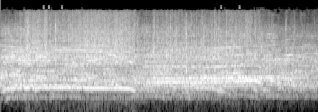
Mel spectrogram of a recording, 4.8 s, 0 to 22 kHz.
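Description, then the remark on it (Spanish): A crowd of fans cheers loudly in a gym in a small town in Alaska as 17-year-old swimmer Lidia Jacobi wins the women's 100 metres breaststroke, a dense, sustained roar filled with high-pitched shrieks and whoops that rise and fall without a break for several seconds. “mostraron a una multitud de aficionados en un gimnasio en una pequeña ciudad de Alaska cuando la nadadora de 17 años Lidia Jacobi ganó los 100 metros estilo pecho categoría femenina y este era el festejo que se escuchaba.”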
